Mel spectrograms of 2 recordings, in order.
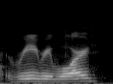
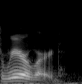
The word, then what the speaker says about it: rearward: If I want to know what Jesus means when he says that he will be my rearward, that's how you pronounce that word, by the way. It's not re-reward, it's rearward.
